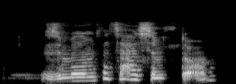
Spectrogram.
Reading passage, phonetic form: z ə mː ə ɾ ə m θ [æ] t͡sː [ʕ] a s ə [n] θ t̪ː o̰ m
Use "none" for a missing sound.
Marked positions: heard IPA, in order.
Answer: æ, ʕ, m

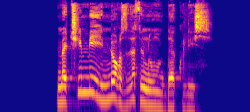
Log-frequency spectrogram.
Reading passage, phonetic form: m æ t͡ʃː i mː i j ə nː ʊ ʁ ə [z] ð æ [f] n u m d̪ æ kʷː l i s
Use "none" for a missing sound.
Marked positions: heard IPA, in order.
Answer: z, θ

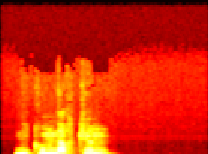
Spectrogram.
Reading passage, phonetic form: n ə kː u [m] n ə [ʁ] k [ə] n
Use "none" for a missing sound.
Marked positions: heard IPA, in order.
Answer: m, ʁ, ə

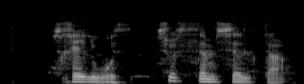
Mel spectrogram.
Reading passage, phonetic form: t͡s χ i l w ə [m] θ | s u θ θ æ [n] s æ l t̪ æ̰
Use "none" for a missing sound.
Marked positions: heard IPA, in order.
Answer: none, m

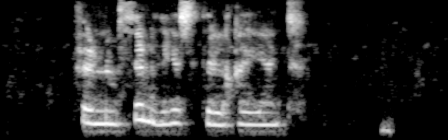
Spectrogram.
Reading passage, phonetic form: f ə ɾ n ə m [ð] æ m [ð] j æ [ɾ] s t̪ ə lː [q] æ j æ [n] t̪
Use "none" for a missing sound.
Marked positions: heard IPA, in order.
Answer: θ, ð, none, q, n

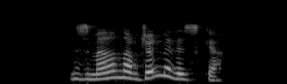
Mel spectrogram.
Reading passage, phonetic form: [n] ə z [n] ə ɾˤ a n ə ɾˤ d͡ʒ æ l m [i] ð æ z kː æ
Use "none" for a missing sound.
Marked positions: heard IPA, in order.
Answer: n, m, æ

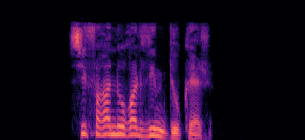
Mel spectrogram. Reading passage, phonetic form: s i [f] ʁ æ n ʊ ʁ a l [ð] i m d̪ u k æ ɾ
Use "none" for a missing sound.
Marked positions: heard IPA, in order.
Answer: f, ð

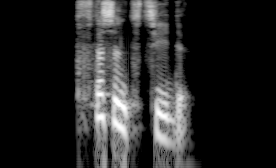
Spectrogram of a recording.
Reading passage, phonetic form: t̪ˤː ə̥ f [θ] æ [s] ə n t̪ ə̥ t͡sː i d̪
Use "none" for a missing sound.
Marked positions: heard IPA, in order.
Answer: θ, s

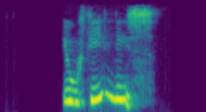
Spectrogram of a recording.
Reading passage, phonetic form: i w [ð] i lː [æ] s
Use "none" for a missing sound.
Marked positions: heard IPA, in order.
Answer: θ, i

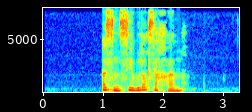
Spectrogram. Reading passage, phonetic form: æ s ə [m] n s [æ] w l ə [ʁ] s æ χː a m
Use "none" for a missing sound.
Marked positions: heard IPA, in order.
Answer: none, i, ʁ

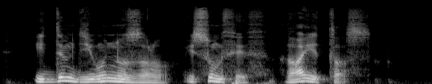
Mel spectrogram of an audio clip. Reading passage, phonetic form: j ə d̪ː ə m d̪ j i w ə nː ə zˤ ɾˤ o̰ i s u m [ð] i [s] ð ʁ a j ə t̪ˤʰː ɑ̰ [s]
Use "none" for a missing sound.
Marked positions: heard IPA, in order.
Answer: θ, θ, s

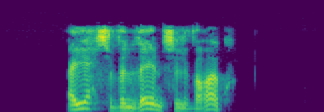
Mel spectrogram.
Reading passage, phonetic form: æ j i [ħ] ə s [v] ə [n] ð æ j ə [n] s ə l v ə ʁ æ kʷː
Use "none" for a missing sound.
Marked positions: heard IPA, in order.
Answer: ħ, v, n, n

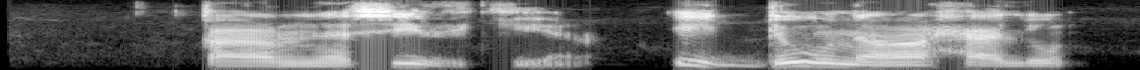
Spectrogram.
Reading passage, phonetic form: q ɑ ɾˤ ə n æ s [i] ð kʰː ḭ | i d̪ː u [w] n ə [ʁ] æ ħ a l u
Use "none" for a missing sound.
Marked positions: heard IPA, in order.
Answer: i, w, ʁ

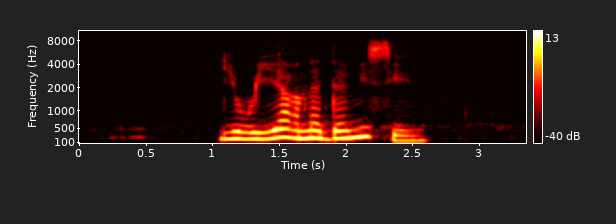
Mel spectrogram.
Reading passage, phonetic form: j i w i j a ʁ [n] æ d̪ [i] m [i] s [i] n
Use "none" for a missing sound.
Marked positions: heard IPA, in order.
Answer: n, æ, i, i

